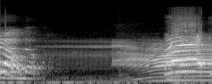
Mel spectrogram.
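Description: A long, drawn-out vocal cry that rises in pitch about a second in, then holds steady and loud.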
